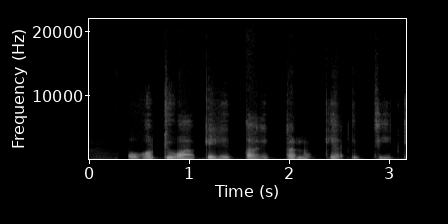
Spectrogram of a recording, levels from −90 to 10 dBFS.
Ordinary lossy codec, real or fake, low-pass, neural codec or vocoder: none; fake; none; codec, 44.1 kHz, 2.6 kbps, DAC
